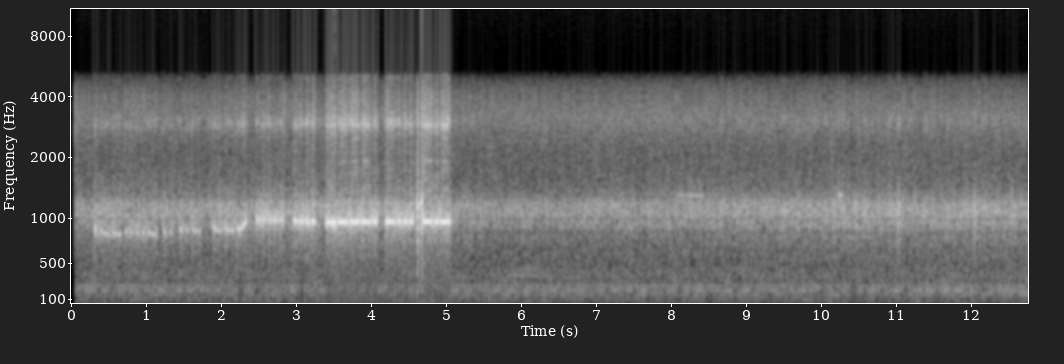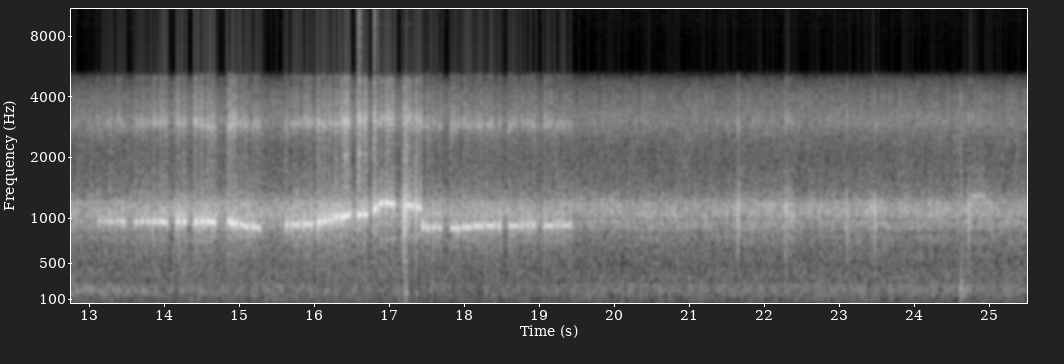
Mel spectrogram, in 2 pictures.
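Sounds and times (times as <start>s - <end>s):
CW Morse code beeps: 0.3s - 5.1s, 13.1s - 19.5s.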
